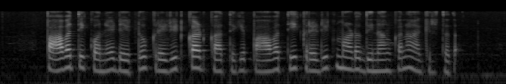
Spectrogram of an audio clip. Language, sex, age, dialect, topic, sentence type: Kannada, female, 18-24, Dharwad Kannada, banking, statement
